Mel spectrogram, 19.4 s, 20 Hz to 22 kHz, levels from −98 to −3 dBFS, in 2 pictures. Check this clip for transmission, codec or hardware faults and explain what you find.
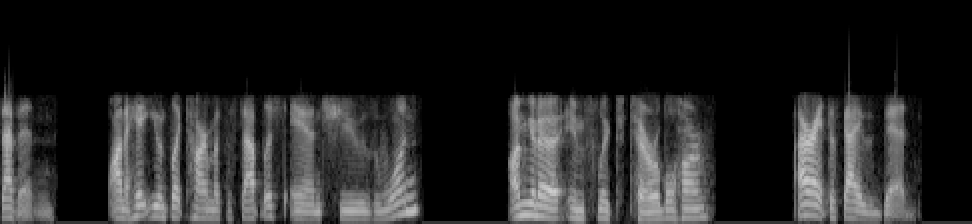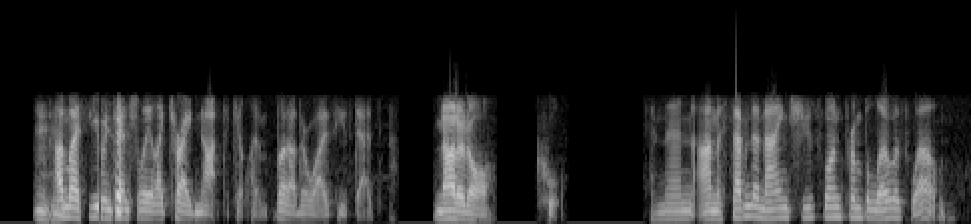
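One transmission fault is present in this speech. Packet loss filled with silence occurs from 10.70 to 10.72 s: a 20 ms piece of the stream never arrived, and the receiver inserted silence in its place. That produces a brief hole with abrupt edges, and the length suggests a single lost packet. The telephone-band sound, limited to roughly 150 Hz to 3.5 kHz, comes from the telephone line, which carries G.711 A-law coding.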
